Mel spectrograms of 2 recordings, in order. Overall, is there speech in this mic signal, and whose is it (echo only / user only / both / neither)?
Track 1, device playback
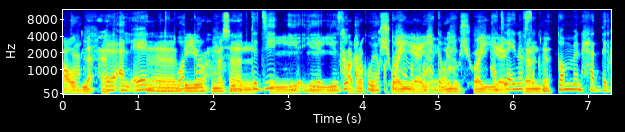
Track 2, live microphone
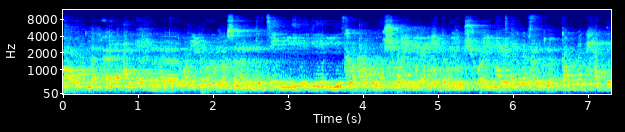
echo only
